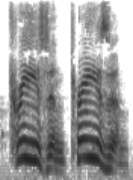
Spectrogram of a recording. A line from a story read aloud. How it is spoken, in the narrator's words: cried out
